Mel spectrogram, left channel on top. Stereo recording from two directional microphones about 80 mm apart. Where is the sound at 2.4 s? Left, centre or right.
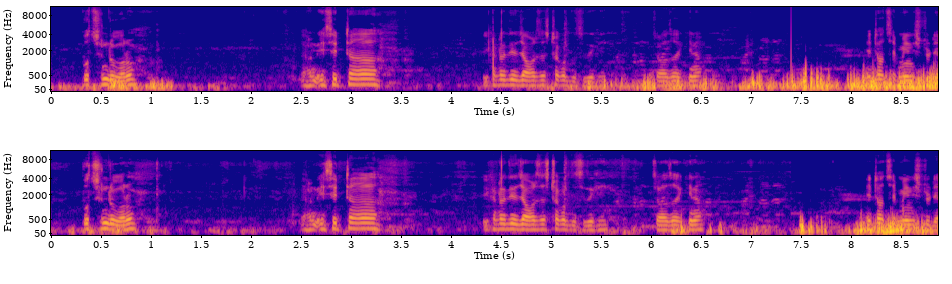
Left.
